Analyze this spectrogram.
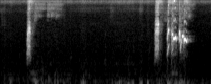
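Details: Sooty-headed bulbul calling to lure others into answering: a single harsh chip, a pause with soft low background noise, then a quick chattering, gurgling phrase.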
